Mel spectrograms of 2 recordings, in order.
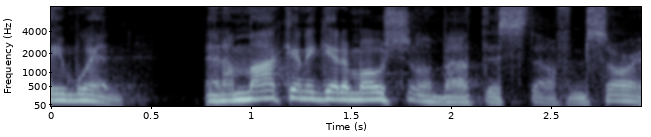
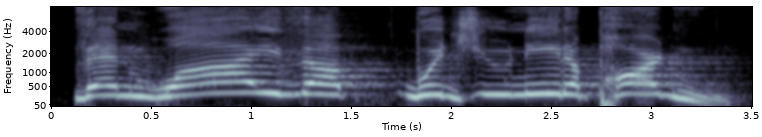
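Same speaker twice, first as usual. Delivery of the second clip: outraged question; 8 semitones higher, 4 dB louder, slower than usual. Real, not acted. Outraged at pardon statement.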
